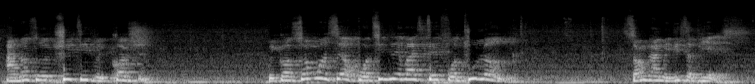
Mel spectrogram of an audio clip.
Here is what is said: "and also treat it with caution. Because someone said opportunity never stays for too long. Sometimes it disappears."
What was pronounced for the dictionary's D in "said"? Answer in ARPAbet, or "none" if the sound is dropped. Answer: none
